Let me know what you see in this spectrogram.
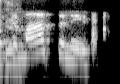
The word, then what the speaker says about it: Demosthenes: Demosthenes.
